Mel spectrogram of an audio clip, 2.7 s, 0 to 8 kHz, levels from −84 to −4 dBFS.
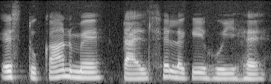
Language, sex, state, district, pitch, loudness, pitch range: Hindi, male, Jharkhand, Ranchi, 150 Hz, -17 LUFS, 135-160 Hz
